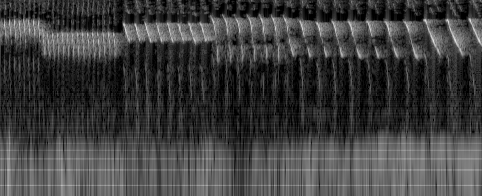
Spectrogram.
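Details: Singing canary meant to coax a weak singer: two rapid rattling trills dropping in pitch, then a long chain of bright, quickly repeated chirped notes over a low steady hum.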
